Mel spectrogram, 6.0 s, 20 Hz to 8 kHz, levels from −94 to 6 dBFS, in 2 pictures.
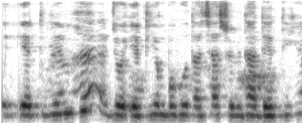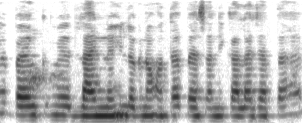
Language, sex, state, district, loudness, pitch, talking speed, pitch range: Hindi, female, Bihar, Sitamarhi, -19 LUFS, 220 Hz, 210 wpm, 205-225 Hz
